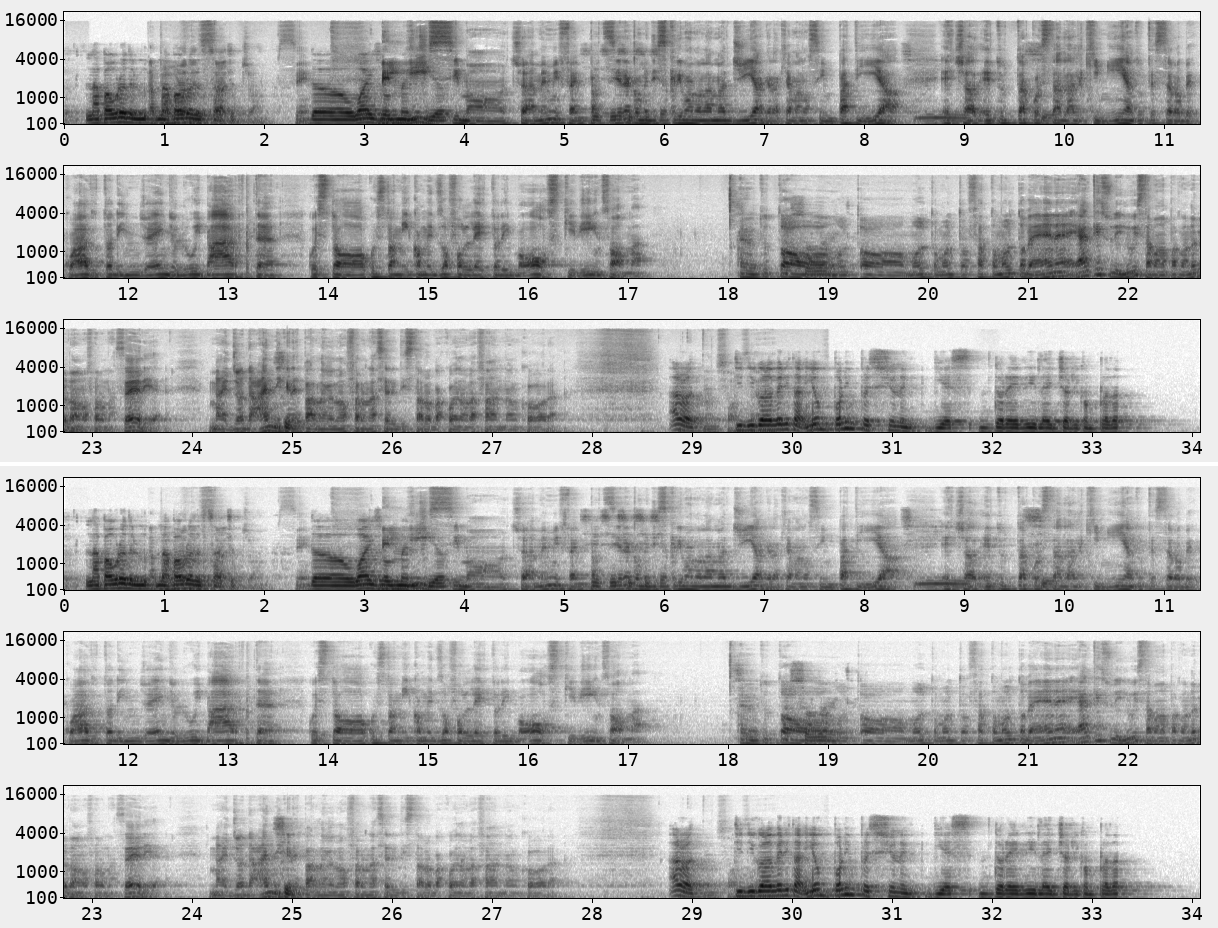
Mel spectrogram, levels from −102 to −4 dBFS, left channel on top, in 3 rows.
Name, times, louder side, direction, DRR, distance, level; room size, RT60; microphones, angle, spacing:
voice 1, 0.0-1.6 2.4-3.8 5.3-6.1 8.6-9.1 9.6-9.9 18.1-18.3 18.6-19.1 24.8-25.0 28.8-29.1 29.4-33.3, equal, ahead, 0.4 m, -21 dB
voice 2, 0.9-2.0 2.3-2.5 3.1-17.2 18.0-27.7 27.9-29.8, left 6 dB, 55° left, 0.5 m, -28 dB
15.0 x 7.3 x 9.1 m
head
